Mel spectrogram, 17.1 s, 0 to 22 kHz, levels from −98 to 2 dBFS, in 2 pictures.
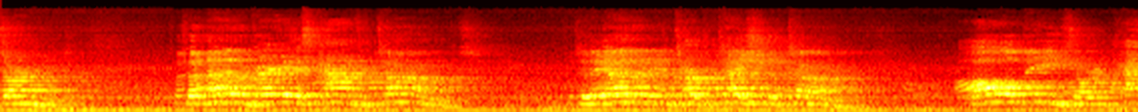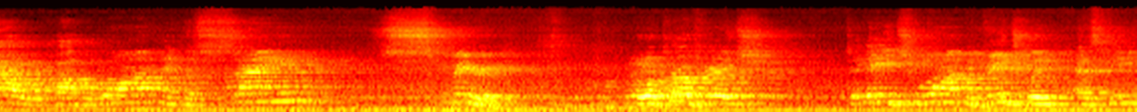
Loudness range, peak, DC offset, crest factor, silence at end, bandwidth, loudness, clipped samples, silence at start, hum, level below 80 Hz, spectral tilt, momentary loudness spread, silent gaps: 4 LU; -4 dBFS; under 0.1%; 20 dB; 0 s; 16 kHz; -23 LUFS; under 0.1%; 0 s; none; -38 dBFS; -5 dB/octave; 18 LU; none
